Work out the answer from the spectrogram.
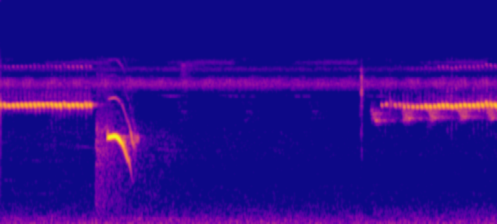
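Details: Common iora singing a drawn-out level whistle that ends in a quick falling slur. After a silent gap of about two seconds, another long steady whistle begins. A thin high hum runs throughout.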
